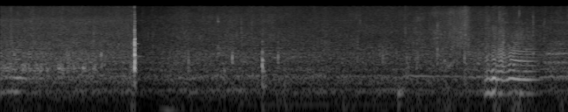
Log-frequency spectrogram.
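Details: Newly installed Western honey bee colony at a homestead apiary in the Cascade Mountains, Pacific Northwest, upset after being moved into a new box and in panic mode; a steady low hum with a sharp tap near the start and a louder swell of buzzing near the end.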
